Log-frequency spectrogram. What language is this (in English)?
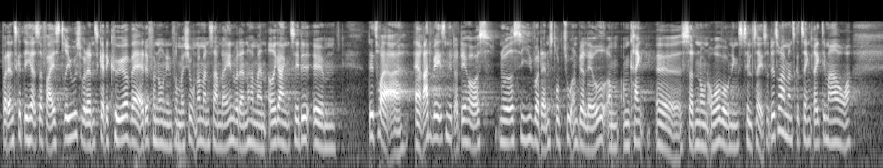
Danish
